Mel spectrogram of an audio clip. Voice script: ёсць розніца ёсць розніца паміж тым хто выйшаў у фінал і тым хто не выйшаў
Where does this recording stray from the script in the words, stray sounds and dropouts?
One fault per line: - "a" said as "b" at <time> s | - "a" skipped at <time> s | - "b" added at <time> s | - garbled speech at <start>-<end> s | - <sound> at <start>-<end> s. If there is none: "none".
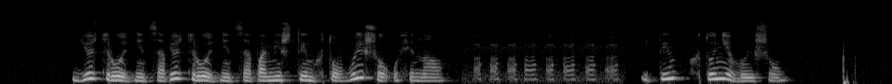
- laugh at 4.7-6.2 s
